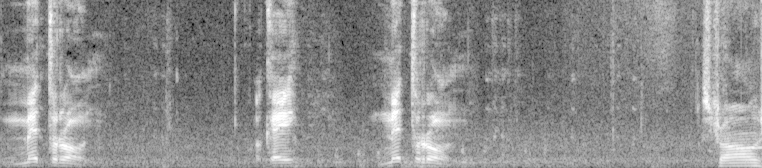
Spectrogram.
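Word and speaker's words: μέτρον: is pronounced Metro okay Metron strong G 3358 Metron Metron it's kind of like meter in a sense fulfill you up the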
